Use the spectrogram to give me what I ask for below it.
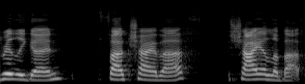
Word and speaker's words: Shia LaBeouf: I can't say his name because for the longest time I thought it was Shyla. And then I thought it was Shia LaBeouf. And so first name Shyla, last name Buff.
